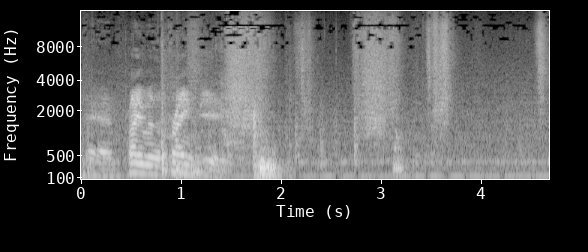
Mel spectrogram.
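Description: A wooden box knocks and scrapes on a table.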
